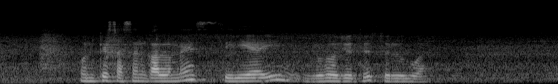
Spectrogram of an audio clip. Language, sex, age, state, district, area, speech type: Hindi, male, 18-30, Madhya Pradesh, Seoni, urban, read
